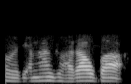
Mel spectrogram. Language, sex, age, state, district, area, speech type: Manipuri, female, 30-45, Manipur, Imphal East, urban, conversation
